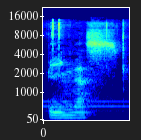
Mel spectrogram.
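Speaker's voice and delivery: ordinary talk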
